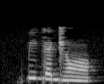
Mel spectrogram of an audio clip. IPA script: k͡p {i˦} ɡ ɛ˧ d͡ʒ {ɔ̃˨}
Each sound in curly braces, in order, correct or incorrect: correct, correct

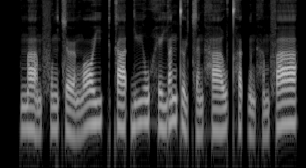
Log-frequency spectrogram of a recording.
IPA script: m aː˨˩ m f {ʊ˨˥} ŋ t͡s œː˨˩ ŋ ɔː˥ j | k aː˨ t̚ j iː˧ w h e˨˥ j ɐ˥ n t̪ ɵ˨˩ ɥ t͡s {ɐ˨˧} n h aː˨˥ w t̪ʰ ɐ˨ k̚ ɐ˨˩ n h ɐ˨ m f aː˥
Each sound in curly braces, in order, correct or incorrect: incorrect: ʊ˨, correct

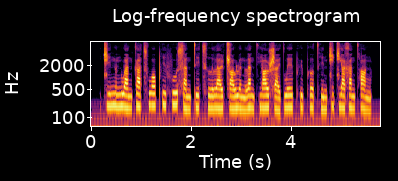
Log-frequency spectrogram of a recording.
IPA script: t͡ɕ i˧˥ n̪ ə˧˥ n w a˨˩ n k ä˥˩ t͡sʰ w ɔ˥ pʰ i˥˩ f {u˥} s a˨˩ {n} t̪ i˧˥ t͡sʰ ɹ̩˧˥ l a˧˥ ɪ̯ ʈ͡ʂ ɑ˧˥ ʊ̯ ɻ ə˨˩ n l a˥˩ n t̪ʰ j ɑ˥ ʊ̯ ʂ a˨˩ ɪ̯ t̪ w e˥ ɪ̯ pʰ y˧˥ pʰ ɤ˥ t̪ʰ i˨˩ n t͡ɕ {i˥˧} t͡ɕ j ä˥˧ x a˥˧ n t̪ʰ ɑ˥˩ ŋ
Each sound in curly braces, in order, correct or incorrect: correct, correct, correct

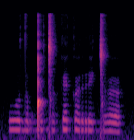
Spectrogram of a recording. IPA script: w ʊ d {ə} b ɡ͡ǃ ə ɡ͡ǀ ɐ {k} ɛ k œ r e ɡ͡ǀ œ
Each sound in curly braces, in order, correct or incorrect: incorrect: ɐ, correct

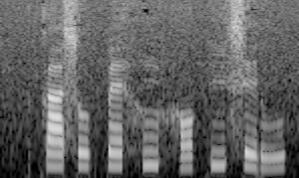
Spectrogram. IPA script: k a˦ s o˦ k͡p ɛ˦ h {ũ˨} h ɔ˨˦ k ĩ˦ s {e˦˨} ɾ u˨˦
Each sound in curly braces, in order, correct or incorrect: incorrect: ũ˦˨, correct

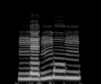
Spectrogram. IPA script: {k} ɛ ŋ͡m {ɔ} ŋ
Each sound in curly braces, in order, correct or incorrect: incorrect: ŋ, incorrect: o

